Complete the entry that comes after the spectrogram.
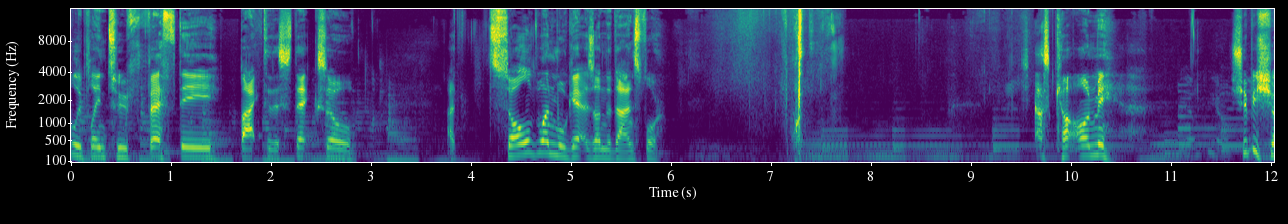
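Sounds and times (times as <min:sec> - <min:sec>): golf club striking ball: 0:07.1 - 0:07.8.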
